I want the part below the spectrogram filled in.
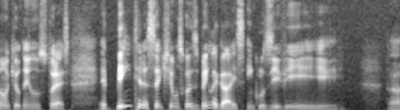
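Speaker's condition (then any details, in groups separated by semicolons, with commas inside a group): No condition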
